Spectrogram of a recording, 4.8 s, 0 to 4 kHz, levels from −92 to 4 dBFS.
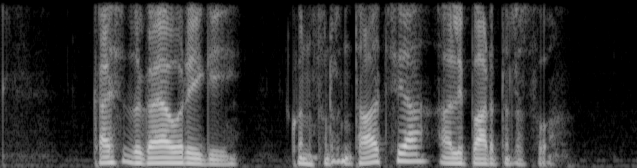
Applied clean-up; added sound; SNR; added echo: none; none; none; none.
